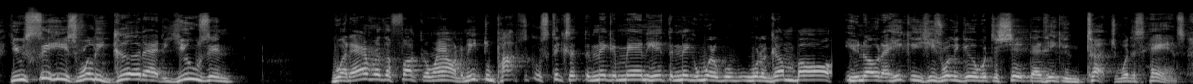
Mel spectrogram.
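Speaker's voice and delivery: ordinary talk, nothing marked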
